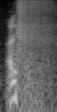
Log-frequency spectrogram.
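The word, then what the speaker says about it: ألف: এটা হচ্ছে আলিফ। এটা আপনার যত তাড়াতাড়ি পারেন আপনি এটা উচ্চারণ করবেন। যেমন আলিফ, যখন আলিফ বলবেন আপনার সাথে সাথে আপনার মুখ দিয়ে কি বের হবে? বাতাস বের হবে।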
